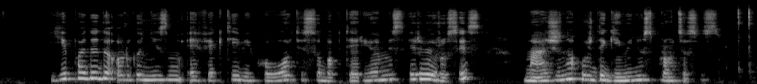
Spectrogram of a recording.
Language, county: Lithuanian, Klaipėda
